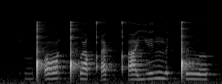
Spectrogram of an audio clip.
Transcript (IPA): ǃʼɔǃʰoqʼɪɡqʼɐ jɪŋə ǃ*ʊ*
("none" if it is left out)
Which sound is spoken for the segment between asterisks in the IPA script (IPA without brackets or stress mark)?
ʊ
